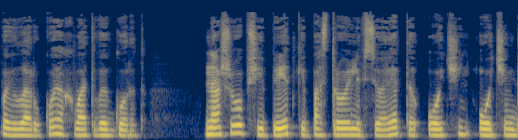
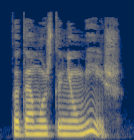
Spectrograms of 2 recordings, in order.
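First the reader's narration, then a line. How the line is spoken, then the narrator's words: Snorting. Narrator (Russian): хмыкнул Чингар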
